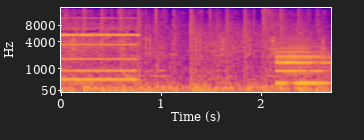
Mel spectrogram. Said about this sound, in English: I'm gonna start a timer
